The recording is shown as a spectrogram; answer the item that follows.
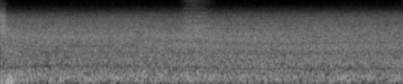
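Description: Rainbow Falls, a waterfall on the Middle Fork of the San Joaquin River, giving a steady rushing of falling water.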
